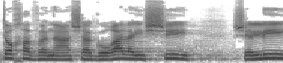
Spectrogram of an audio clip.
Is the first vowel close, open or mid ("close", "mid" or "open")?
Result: mid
